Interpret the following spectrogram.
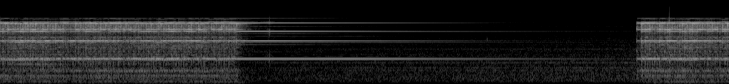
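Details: Brass elephant telephone under repair checkout, ringing was one of the reported issues, ringer driven from an analyzer: bright, steady metallic ring for about two seconds, pause, then rings again cleanly; bell strikes strongly and evenly, normal ring.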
